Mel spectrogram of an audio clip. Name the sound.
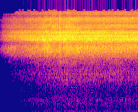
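snakes hissing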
